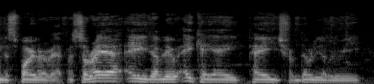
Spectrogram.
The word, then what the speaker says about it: Saraya: So yeah, Saraya is all elite. A leg end. And it's pronounced Saraya, because she said so on a tweet earlier.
